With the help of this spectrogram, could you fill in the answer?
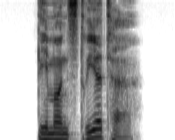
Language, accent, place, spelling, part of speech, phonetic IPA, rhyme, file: German, Germany, Berlin, demonstrierter, adjective, [demɔnˈstʁiːɐ̯tɐ], -iːɐ̯tɐ, De-demonstrierter.ogg
- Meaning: inflection of demonstriert: 1. strong/mixed nominative masculine singular 2. strong genitive/dative feminine singular 3. strong genitive plural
